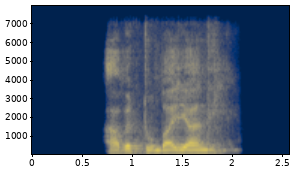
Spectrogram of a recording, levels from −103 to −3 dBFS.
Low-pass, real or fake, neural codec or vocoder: 7.2 kHz; fake; codec, 16 kHz, 2 kbps, X-Codec, HuBERT features, trained on LibriSpeech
